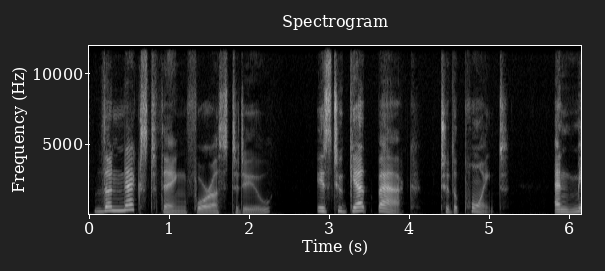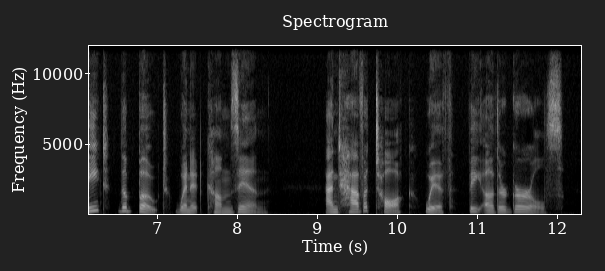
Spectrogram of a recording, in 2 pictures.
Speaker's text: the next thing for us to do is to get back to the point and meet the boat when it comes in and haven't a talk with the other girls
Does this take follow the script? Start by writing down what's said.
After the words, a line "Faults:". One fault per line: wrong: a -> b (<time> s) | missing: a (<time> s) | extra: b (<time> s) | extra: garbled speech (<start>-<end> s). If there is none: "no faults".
the next thing for us to do is to get back to the point and meet the boat when it comes in and have a talk with the other girls
Faults:
wrong: haven't -> have (9.3 s)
